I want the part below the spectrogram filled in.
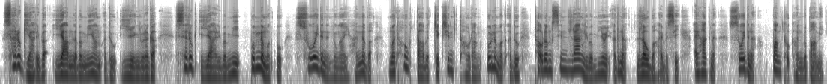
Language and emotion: Manipuri, fearful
